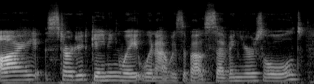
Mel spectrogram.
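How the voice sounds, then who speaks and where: Speaking with an ordinary speaking voice, a woman has a fairly low pitch. She keeps a moderate pace and fairly even intonation. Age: 30s. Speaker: lifestyle vlogger. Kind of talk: personal vlog. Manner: casual, conversational.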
